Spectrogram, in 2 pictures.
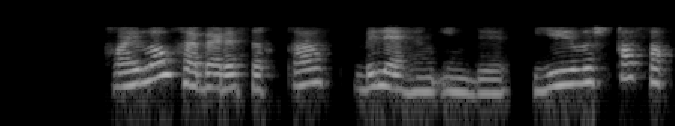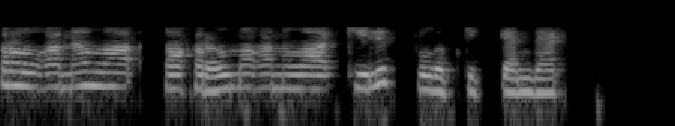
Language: Bashkir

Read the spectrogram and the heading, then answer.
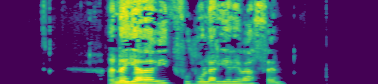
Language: Basque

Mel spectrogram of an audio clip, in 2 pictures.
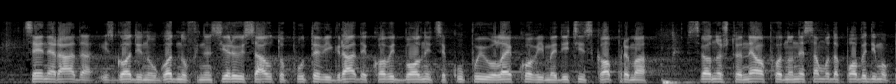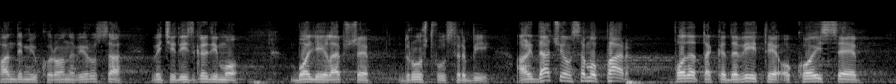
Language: Serbian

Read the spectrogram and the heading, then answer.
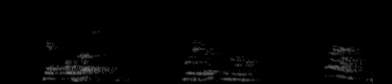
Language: Czech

